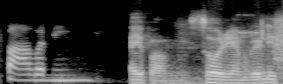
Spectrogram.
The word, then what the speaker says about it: Pavani: It's Pavani. Hi Pavani. Sorry, I'm really sorry for mispronouncing your name.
